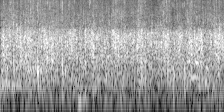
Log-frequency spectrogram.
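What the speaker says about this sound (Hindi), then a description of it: "तालियां बजती रहनी चाहिए।" Dense, steady studio audience applause on the KBC quiz show, with many hands clapping continuously at an even level for the whole stretch and no voices over it.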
